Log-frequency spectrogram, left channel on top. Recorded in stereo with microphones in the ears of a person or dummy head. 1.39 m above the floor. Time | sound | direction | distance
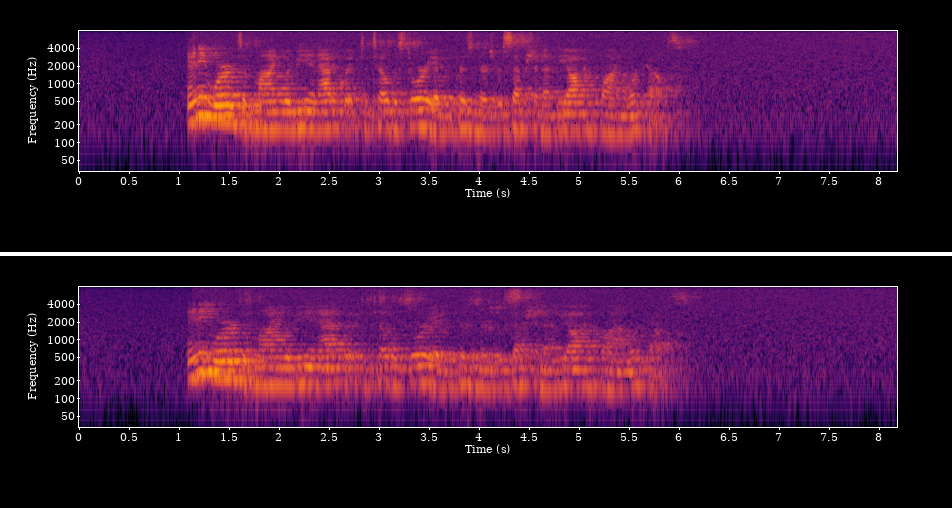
1.1 | a woman speaking | 60° left (ahead or behind) | 6 m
